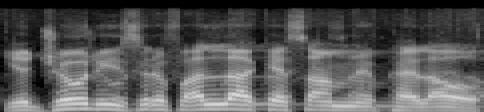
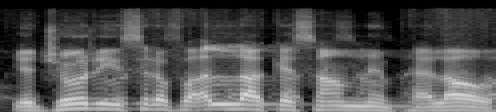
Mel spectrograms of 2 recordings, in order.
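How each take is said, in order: Both takes have the same delivery.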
